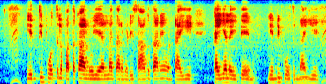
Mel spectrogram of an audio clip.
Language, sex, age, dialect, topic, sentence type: Telugu, male, 56-60, Southern, agriculture, statement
